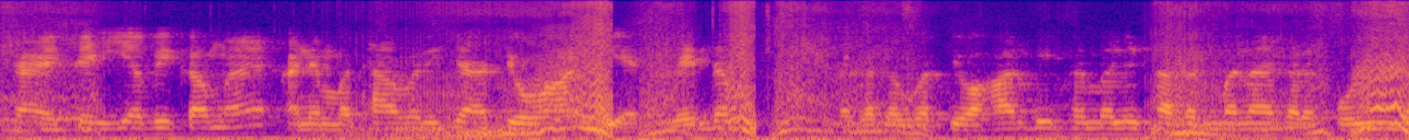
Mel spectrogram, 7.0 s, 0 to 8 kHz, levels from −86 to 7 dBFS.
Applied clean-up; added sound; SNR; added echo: none; Zipper (clothing); 2 dB; reverberation time 2.6 s.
